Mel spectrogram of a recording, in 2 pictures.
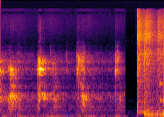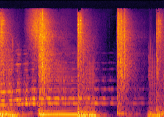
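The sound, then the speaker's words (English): King, a prize-winning dog visiting New York, barks repeatedly, starting with a steady series of short, evenly spaced barks, then louder, fuller barks and yelps crowding together. “Dog wins a prize, and he thinks he can just bark over everybody.”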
